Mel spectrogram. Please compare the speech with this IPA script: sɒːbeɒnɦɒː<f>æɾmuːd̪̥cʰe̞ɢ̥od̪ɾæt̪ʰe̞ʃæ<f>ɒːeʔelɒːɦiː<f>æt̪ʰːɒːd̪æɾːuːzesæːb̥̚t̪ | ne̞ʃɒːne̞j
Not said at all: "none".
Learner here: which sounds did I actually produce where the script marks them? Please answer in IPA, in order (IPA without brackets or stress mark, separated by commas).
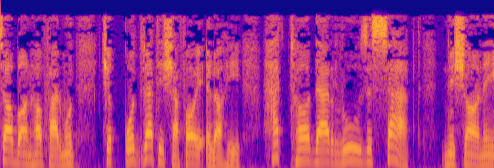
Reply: f, f, h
